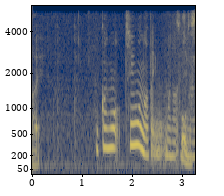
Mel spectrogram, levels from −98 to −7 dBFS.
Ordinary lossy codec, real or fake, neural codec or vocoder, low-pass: none; real; none; 5.4 kHz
